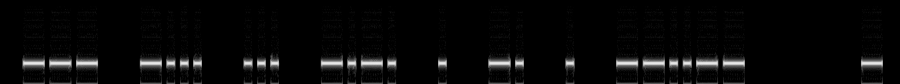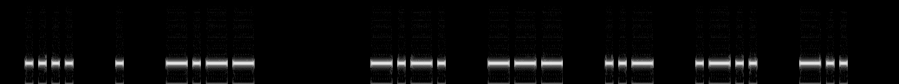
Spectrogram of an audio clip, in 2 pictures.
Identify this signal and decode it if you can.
Morse code, heard as a keyed tone, about 18 wpm, spaced as for 12 wpm, 1000 Hz. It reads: OBSCENE, THEY COULD
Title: 12 WPM morse code quotes for Fri, 01 Mar 2024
